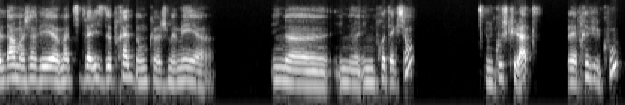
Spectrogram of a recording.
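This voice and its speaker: A woman's voice: on the low side, darkish tone. A young woman telling the story of her second child's birth at home in a chatty, casual way, often laughing and restarting her sentences. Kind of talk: casual spoken testimony. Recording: slightly dull lo-fi sound.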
